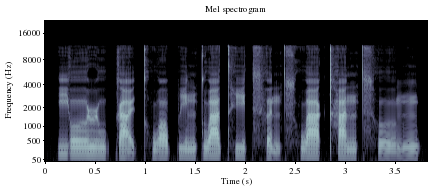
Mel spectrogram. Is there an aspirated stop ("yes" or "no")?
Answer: yes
